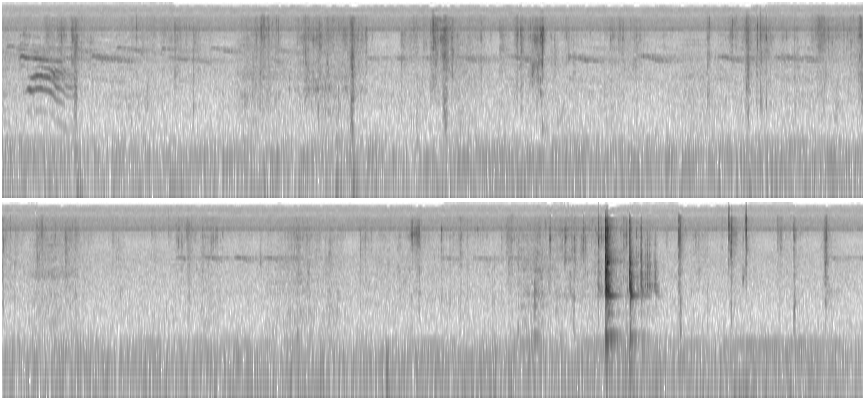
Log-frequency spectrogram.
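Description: Faint, uneven footsteps crunching through dry leaves and brush on a wet woodland trail, with a few quiet high chirps behind them. A brief louder noise comes about a second before the end.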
